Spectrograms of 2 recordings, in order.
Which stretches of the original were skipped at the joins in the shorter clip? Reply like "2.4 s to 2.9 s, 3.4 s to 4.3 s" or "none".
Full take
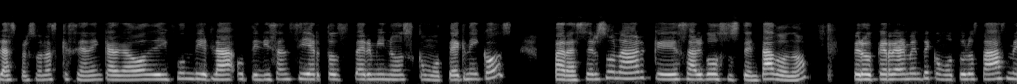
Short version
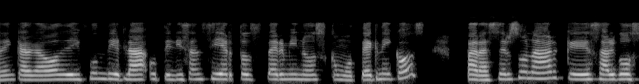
none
